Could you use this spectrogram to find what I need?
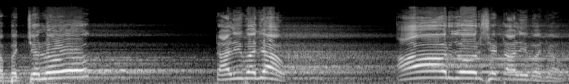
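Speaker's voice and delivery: loud, high street-showman call in Hindi; snake charmer's call. Retold or imitated. Snake charmer calling the children to clap, loud and high. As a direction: bark it out like a fairground snake charmer. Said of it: "तो गारुडी ओरडत होता".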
